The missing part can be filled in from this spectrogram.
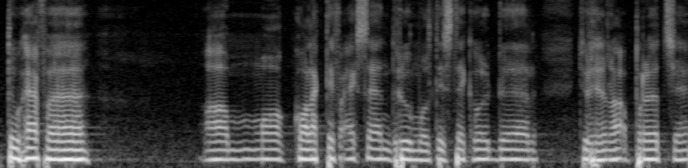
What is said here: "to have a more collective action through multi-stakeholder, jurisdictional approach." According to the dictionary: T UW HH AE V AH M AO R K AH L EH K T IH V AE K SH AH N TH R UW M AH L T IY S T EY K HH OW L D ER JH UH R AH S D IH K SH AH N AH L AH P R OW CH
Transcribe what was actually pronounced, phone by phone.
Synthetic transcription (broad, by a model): T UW HH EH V AH M AO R K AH L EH K T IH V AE K S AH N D R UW M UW L T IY S T EY K HH OW L D ER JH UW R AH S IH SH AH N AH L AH P R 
